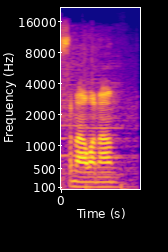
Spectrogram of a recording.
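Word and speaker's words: fenomen: It does mean phenomenon. Phenomen. That's weird. There's an extra syllable in the English word.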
